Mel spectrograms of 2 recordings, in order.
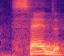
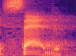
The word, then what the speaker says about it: said: C'est pas un « said », mais « said ».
